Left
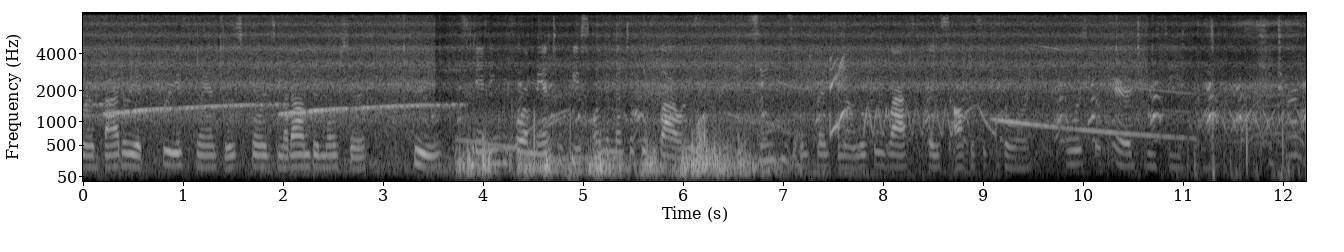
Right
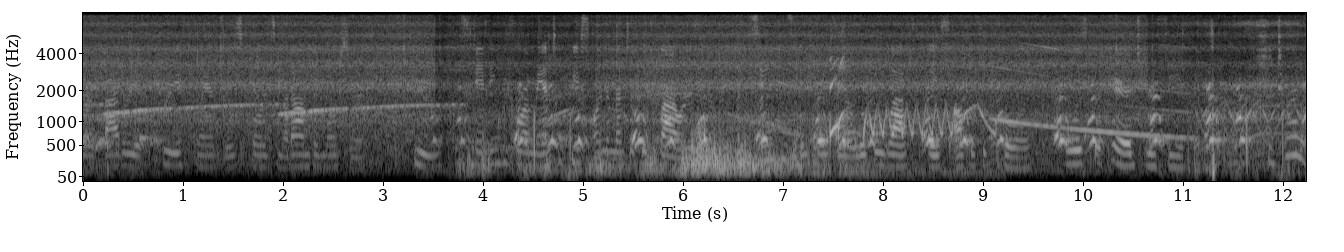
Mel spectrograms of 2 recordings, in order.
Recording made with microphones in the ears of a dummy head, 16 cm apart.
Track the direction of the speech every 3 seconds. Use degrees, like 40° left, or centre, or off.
50° left, 20° left, 10° right, 20° right.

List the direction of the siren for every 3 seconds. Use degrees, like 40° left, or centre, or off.
70° left, 40° left, 30° right, 70° right.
